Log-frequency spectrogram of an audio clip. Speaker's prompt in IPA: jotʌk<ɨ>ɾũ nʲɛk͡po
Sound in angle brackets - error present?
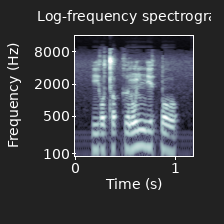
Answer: no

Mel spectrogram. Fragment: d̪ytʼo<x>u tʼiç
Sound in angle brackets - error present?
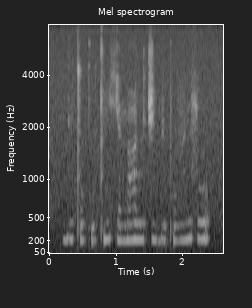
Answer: yes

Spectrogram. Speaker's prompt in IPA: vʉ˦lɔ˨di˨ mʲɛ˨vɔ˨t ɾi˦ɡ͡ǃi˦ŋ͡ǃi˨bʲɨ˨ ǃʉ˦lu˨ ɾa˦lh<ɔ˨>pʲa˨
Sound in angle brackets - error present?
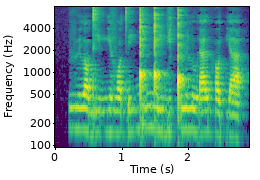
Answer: no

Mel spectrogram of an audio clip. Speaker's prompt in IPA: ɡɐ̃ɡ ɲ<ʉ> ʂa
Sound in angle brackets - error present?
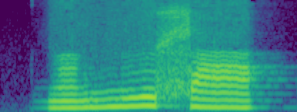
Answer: no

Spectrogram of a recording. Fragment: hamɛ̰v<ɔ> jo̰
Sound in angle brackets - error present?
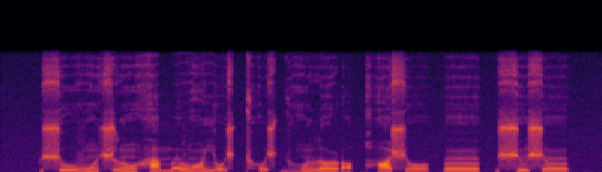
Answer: yes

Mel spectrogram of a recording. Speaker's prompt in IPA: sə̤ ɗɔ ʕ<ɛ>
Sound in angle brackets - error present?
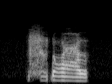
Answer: yes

